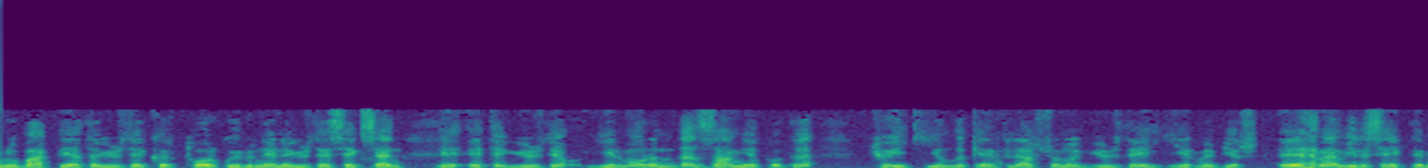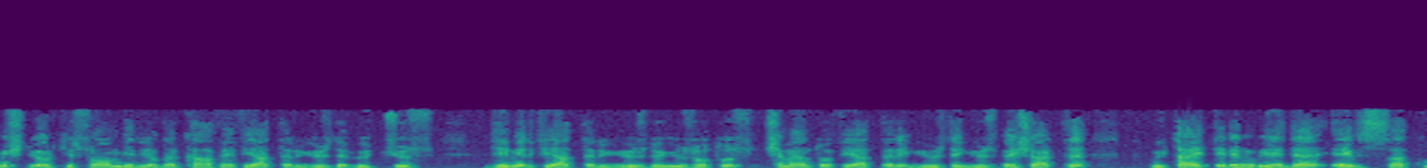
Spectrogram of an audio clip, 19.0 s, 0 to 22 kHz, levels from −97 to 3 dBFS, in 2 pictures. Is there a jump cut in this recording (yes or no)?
yes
